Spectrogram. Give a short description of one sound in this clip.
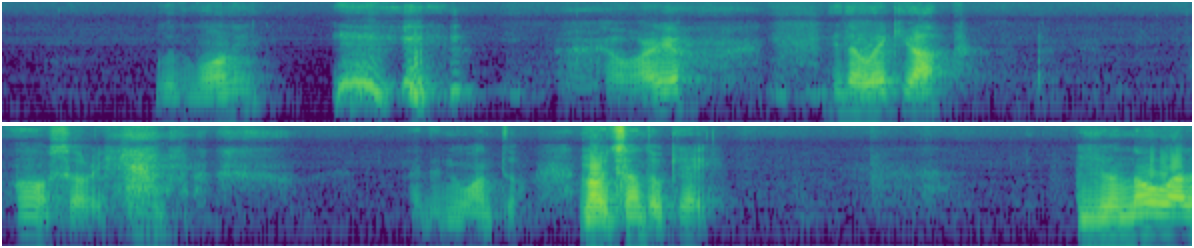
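A young man talks animatedly into a telephone, close by, with pauses between phrases.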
